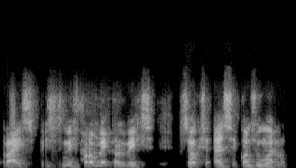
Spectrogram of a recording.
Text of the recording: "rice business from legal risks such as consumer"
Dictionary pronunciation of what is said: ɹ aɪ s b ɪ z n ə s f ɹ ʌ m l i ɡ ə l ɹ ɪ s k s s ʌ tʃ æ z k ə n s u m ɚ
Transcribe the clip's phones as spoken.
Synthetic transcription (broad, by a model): ɹ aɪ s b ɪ s n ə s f ɹ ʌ m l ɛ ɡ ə l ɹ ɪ k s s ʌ s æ s k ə n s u m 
